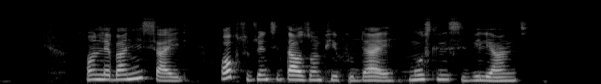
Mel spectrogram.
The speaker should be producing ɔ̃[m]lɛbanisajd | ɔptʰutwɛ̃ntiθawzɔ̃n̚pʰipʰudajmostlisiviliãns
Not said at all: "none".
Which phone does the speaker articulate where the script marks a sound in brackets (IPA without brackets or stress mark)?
n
